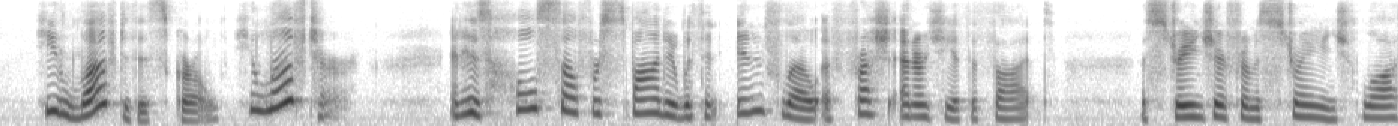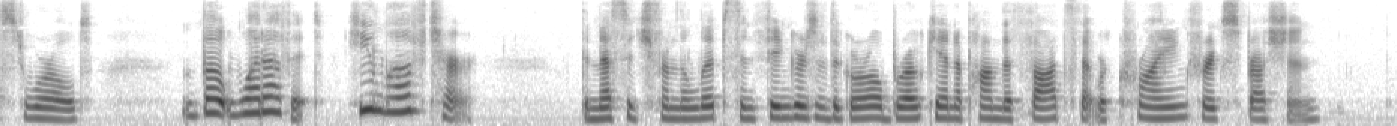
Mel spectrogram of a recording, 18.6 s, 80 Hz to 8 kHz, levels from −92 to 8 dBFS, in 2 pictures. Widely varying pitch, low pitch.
No: wide, 6.0 semitones; high, 230 Hz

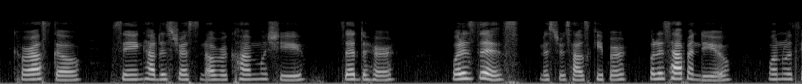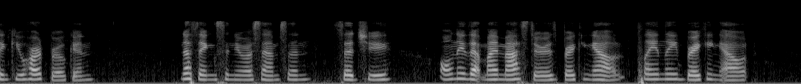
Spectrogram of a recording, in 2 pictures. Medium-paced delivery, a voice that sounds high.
Yes: average, 155 wpm; high, 225 Hz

